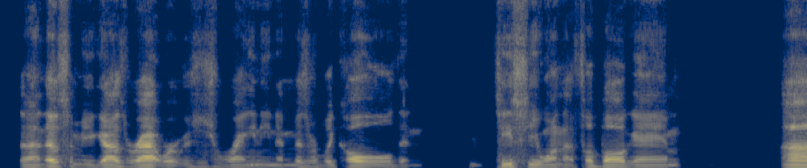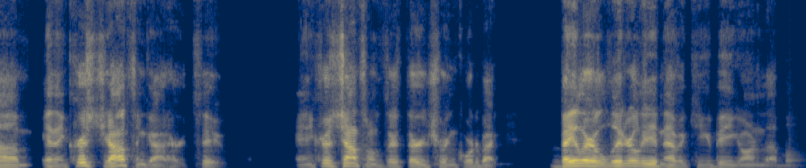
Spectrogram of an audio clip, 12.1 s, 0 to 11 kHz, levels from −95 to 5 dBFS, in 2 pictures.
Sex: male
